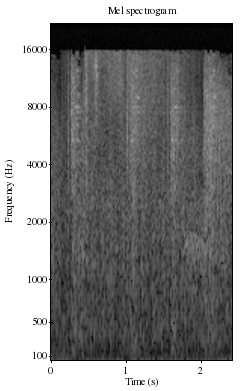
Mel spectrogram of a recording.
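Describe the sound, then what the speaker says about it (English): A pulse rifle fires in Destiny, rapid bursts of gunfire crackling in repeated clusters over a busy, noisy background. "This is a pulse rifle."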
